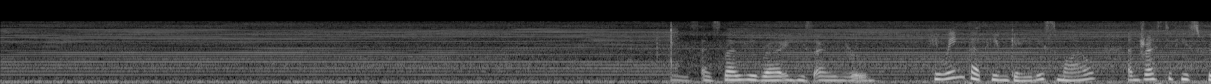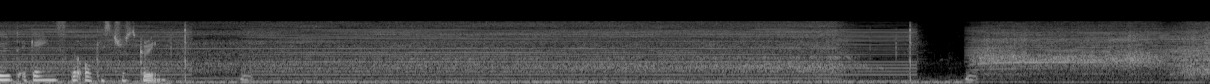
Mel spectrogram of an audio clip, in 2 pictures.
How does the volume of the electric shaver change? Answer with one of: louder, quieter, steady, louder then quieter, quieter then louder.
steady.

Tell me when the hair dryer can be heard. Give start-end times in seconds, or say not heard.
0.0-24.1.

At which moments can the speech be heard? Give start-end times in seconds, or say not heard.
6.7-13.8.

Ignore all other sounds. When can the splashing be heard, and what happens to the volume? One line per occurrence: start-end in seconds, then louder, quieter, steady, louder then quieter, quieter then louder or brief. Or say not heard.
not heard.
